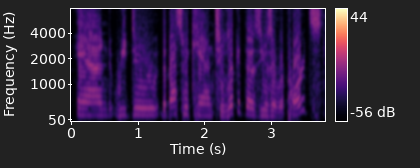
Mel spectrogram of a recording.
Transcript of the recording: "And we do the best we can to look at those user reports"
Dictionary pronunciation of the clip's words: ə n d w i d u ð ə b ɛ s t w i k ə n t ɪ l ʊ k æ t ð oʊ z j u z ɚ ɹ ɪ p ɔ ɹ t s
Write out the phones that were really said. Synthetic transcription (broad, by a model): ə n w i d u ð ə b ɛ s t w i k ə n t ɪ l ʊ k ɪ t ð oʊ z j u z ɚ ɹ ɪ p ɔ ɹ t s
